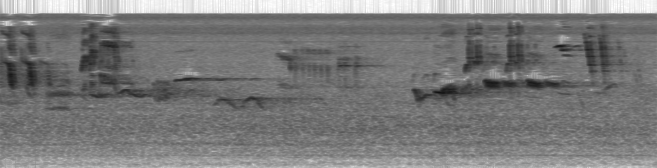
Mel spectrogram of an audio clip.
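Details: A nightingale's morning song in Budapest, Hungary, in May: rich, varied phrases of high chirps and trills, then a rising whistle, repeated after a short pause. A faint hiss sits behind it.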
